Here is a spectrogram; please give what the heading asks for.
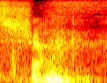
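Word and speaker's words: Shough: The only thing that I go back I know it's it's Shuck. Whatever. Tyler Shuck. I was saying show. It's Shuck.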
